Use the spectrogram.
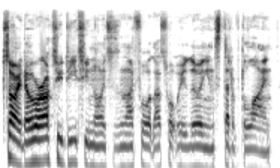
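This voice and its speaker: A man with a bright, forceful voice narrates a script among others. He keeps it casual and slips into joking asides. The sound is dry, with little room to it. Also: medium pitch, fast talker, no echo. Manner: jokey, breaks from the script to banter. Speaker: narrator in a group script reading.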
